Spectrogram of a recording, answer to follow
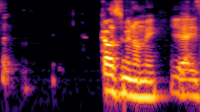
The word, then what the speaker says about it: Cosminomy: So as we said, we're here to talk about, was it Kazunami? Is that how I pronounce it? Cosminomy. Yeah, Yes, it's a mix of cosmic and economy.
